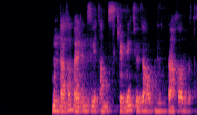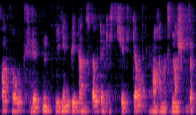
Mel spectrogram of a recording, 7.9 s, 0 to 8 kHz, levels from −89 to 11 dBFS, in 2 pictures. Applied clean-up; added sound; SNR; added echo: neural mask model DeepFilterNet 3.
